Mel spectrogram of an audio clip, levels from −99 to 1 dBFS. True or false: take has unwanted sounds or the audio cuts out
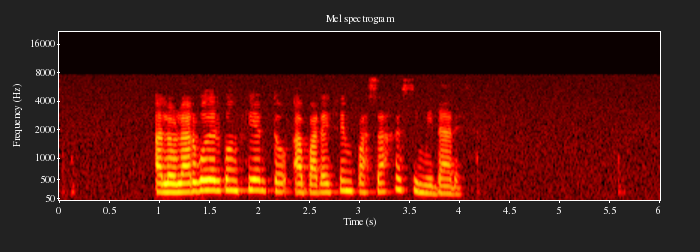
false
